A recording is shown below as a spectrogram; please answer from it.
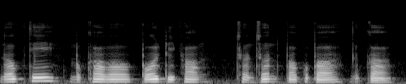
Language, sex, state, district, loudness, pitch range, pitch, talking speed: Garo, male, Meghalaya, South Garo Hills, -17 LUFS, 110-125 Hz, 115 Hz, 90 wpm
